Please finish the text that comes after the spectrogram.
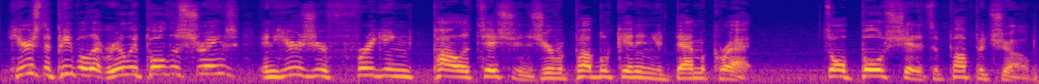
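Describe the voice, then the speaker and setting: A man's voice: high voice, lively intonation, brisk, slight background noise. A man speaking as a radio show host, delivering a casual, emphatic, conversational rant with some swearing. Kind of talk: casual political rant to camera.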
